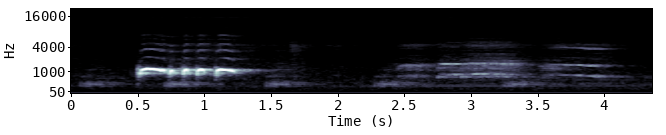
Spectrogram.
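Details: Local kept zebra dove from Magelang, Central Java, Indonesia, singing while moulting: a loud quavering trilled coo lasting under a second, soft low pulsed notes after it, then quieter tonal phrases.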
